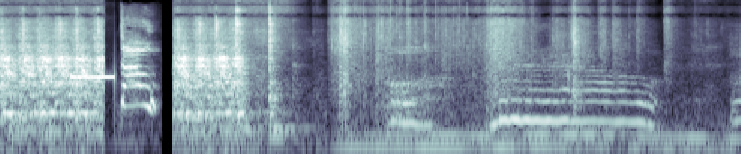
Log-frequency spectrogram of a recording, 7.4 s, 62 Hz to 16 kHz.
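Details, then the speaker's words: 1968 Porsche 912 air-cooled engine, freshly reinstalled, on a repeated start attempt. The starter spins for a couple of seconds with no firing. Owner suspects a weak battery. Cranks but does not start. "no luck right now kind of sucks but i'm gonna try it again man"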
